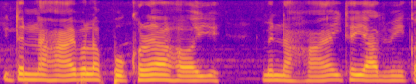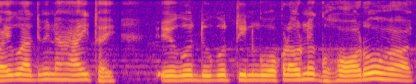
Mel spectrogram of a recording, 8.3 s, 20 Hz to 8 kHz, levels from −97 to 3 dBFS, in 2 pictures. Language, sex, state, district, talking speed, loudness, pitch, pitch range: Bajjika, male, Bihar, Vaishali, 145 wpm, -15 LUFS, 175 Hz, 165-190 Hz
